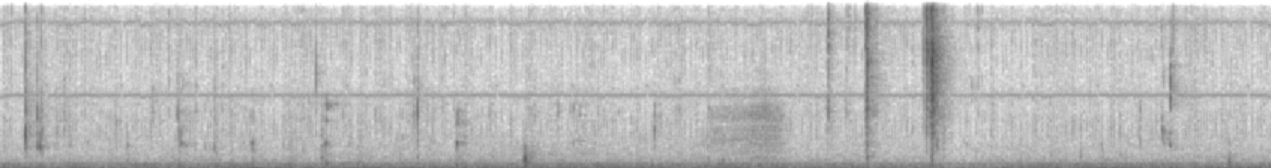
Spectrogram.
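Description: Close-miked chewing and crunching of shell-on seafood, with scattered small clicks of shell and two sharp clicks about six seconds in.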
